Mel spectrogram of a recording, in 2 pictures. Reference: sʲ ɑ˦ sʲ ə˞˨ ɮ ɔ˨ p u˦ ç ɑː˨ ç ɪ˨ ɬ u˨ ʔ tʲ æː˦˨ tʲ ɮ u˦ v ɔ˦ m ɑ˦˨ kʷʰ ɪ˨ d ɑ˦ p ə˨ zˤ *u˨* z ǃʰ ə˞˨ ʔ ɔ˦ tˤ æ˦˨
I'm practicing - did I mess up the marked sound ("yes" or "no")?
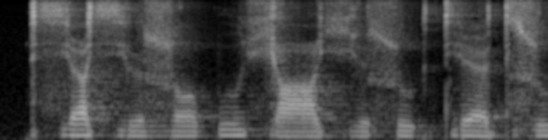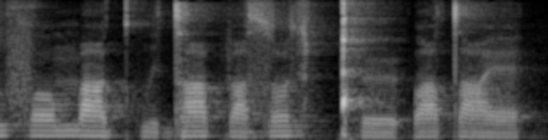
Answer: yes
